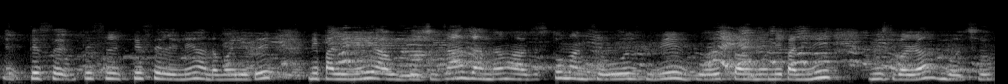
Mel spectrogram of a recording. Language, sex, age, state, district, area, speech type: Nepali, female, 18-30, West Bengal, Darjeeling, rural, spontaneous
